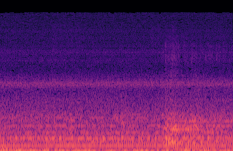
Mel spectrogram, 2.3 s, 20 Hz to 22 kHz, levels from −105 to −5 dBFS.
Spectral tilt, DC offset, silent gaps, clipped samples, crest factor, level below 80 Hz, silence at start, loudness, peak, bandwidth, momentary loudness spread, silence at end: -7.5 dB/octave; under 0.1%; none; under 0.1%; 14 dB; -48 dBFS; 0 s; -42 LUFS; -24 dBFS; 16.5 kHz; 5 LU; 0 s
